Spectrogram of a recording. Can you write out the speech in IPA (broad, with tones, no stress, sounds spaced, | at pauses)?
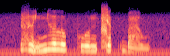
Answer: z ɨ̰˧˨ j ɲ ɨ˧ ə̯ l o˦˥ p̚ h w o˧ n t͡ɕ a˦˥ k̚ ɓ a̤˨˩ w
